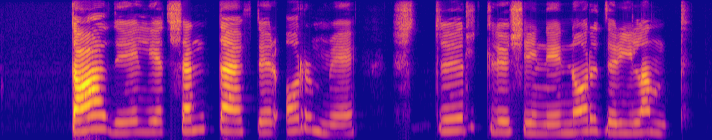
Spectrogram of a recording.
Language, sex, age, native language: Icelandic, female, 14, Icelandic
